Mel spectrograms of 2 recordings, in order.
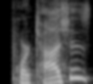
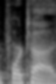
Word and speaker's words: portage: carry canoes over uh portages do we say Portage or Portage in this case I think Portage you can't go wrong with the French pronunciation when you're talking about these when you're talking about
